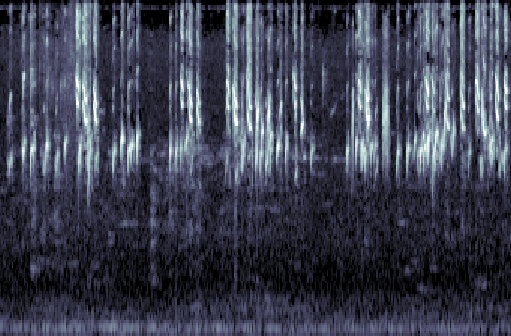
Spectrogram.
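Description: Several goldfinches twitter together in bright, tinkling bursts of high, liquid notes, overlapping almost continuously with brief pauses; a faint low hum lies underneath.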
